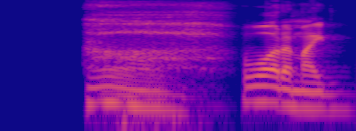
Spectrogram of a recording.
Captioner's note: sigh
